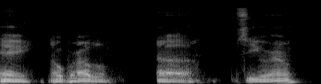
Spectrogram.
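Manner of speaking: put-on very low, deep, soft male voice. Retelling a man's reply after being thanked, in a put-on deep voice. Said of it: "he's got this deep voice".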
